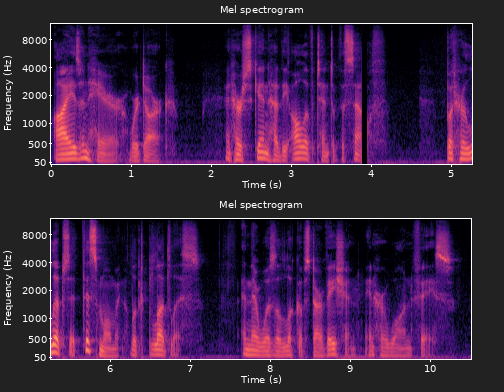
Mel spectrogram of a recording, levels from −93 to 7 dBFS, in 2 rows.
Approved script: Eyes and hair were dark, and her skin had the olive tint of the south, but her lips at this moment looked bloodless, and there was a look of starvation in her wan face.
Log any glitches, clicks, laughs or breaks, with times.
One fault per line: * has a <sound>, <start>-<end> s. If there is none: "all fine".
* has a dropout, 3.9-3.9 s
